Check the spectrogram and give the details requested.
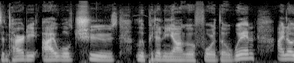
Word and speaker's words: Nyong'o: And pronounce this one for me, Lupita please. Nyong'o.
